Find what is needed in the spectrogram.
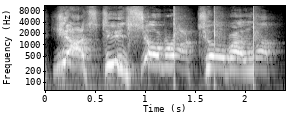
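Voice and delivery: high-pitched dopey fan voice; mocking high fanboy imitation; stupid fan. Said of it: "all the fans are so stupid".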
